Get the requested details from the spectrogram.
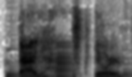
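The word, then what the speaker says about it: Dag Hammarskjöld: आगे है डैग हैम्सक्योल्ड, स्पेलिंग देख लो, DAHAMMARSKJOLD।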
